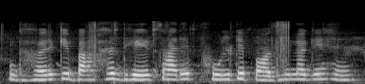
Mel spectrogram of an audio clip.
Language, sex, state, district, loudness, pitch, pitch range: Hindi, female, Bihar, Patna, -15 LUFS, 230 Hz, 220-240 Hz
